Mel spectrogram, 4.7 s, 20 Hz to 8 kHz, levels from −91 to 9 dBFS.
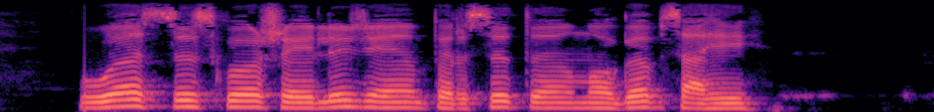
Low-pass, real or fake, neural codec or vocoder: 7.2 kHz; real; none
